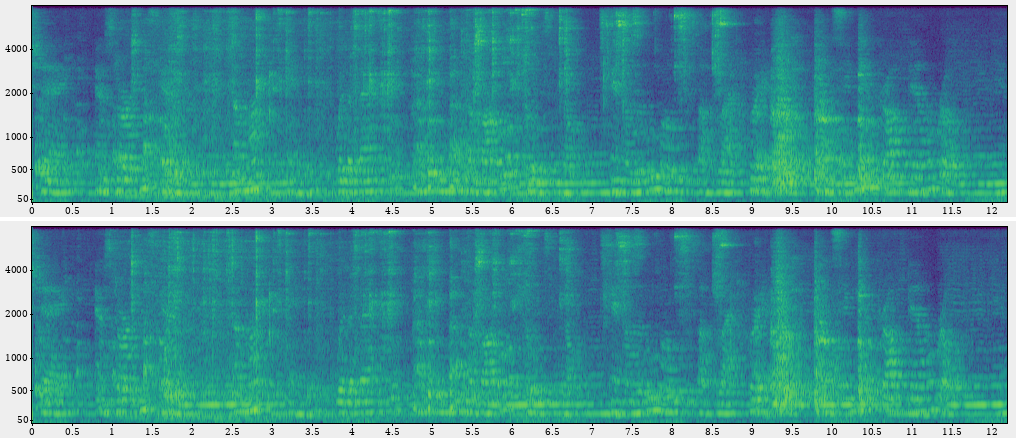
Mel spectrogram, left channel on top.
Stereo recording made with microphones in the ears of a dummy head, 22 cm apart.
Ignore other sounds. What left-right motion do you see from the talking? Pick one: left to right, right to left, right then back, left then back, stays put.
left then back.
